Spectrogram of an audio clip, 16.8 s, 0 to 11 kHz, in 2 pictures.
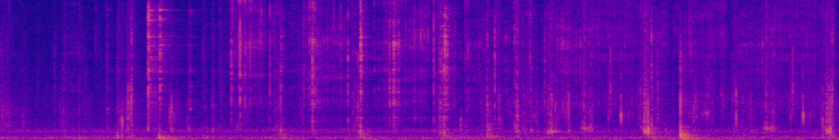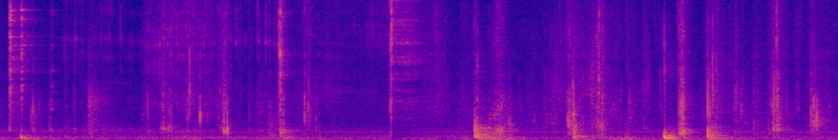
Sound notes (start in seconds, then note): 1.7 scissor crunching the candy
